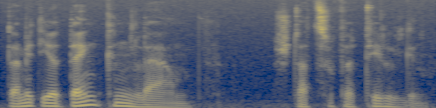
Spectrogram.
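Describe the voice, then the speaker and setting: A man playing a mysterious, implacable stranger in a German radio play, measured and terse. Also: a bass voice, expressive, gravelly, warm tone, a little hiss or hum, exaggerated voice. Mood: calm, stern. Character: mysterious, calm, implacable male stranger who questions people.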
